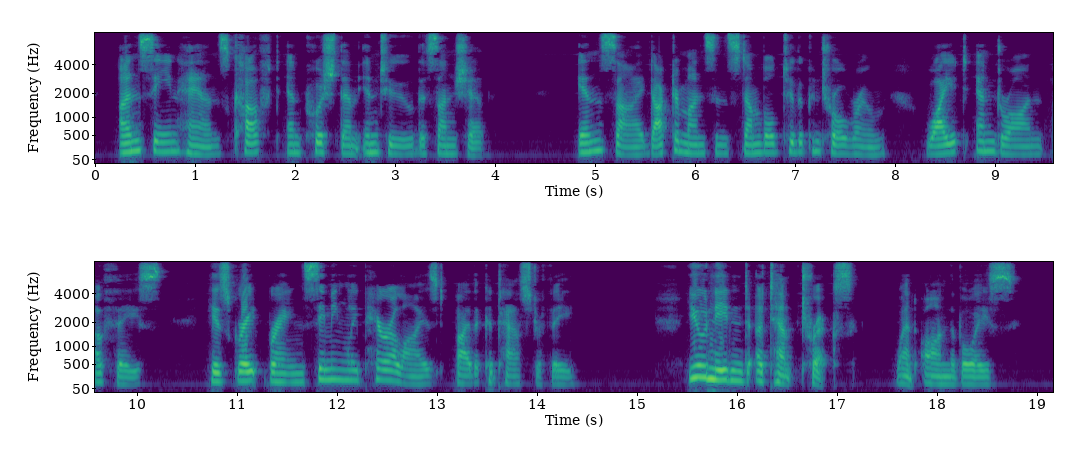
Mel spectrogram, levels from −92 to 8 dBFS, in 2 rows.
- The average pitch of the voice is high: No, medium, 155 Hz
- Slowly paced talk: Yes, slow, 120 wpm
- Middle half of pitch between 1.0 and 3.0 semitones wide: No, average, 4.2 semitones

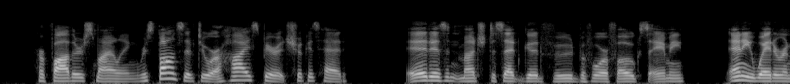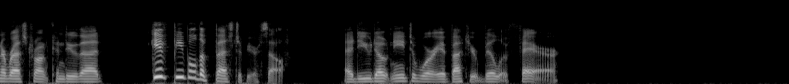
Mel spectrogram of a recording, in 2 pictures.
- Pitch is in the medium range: Yes, medium, 145 Hz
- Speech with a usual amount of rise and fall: Yes, average, 3.6 semitones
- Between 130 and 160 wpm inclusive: No, average, 175 wpm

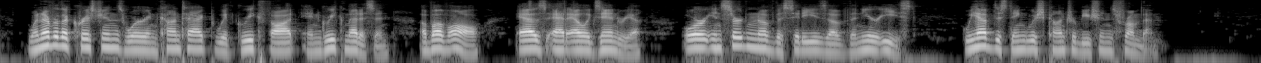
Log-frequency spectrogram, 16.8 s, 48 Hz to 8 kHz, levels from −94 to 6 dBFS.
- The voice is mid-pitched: Yes, medium, 145 Hz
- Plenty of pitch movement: No, average, 3.2 semitones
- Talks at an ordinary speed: No, slow, 120 wpm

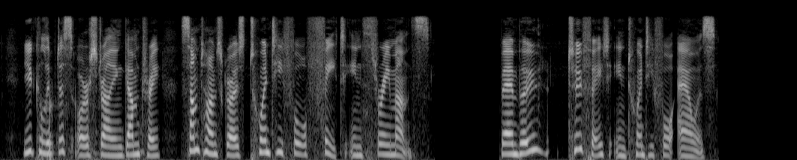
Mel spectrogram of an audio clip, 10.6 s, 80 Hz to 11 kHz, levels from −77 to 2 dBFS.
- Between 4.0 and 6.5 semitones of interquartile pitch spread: Yes, average, 4.4 semitones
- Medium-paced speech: No, slow, 115 wpm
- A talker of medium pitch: No, high, 200 Hz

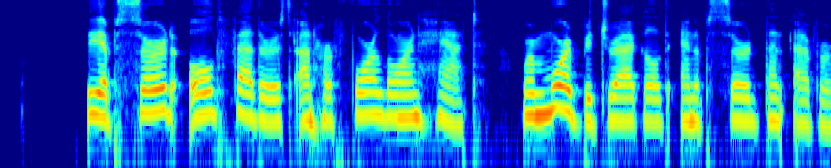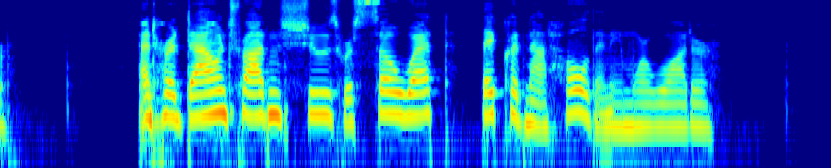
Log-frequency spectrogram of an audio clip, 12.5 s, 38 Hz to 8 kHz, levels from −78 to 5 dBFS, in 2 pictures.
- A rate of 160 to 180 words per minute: No, average, 145 wpm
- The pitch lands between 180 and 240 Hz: Yes, high, 190 Hz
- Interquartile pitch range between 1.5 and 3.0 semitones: No, average, 3.6 semitones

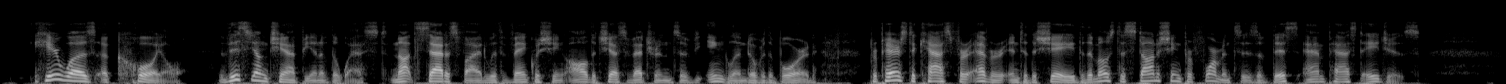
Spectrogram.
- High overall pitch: No, low, 110 Hz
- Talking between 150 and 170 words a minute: Yes, average, 160 wpm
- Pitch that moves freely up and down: Yes, wide, 7.5 semitones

